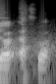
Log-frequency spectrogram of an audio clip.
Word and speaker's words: Aether: more features that the Aether has to offer. Okay, 1, 2, 3. So now we're inside kind of the Aether or Ether, depends on how you pronounce it.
